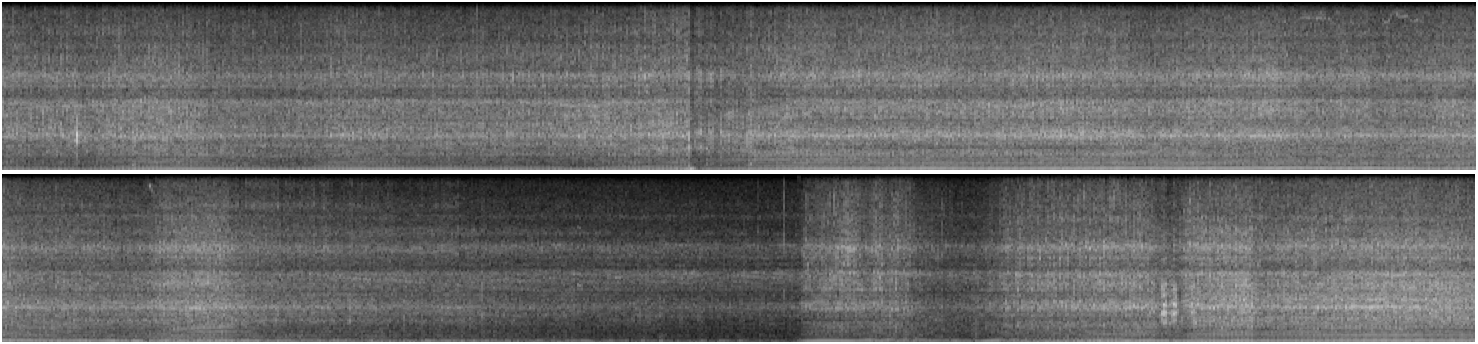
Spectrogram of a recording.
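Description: Car engine running hard as the off-road car drives fast on a gravel road, its pitch rising and falling with the throttle. It eases off about two-thirds of the way through, then comes back on suddenly and builds again; there is one sharp knock about a quarter of the way in.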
